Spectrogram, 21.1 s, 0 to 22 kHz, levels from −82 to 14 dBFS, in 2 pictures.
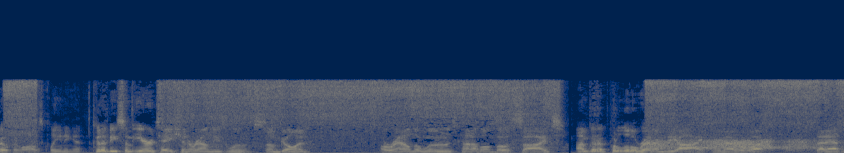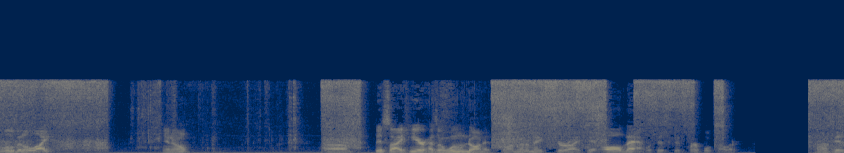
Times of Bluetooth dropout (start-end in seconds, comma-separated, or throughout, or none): none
